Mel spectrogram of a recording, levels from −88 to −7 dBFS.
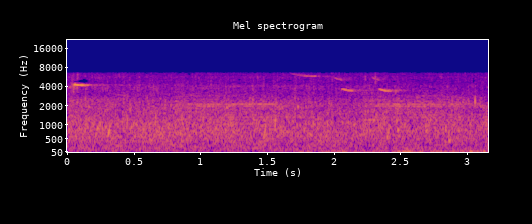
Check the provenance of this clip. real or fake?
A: real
